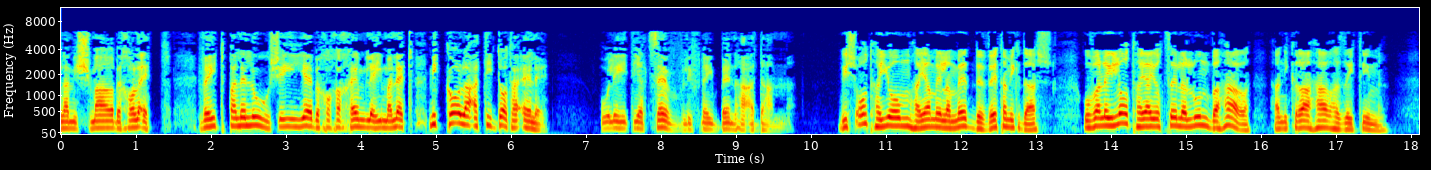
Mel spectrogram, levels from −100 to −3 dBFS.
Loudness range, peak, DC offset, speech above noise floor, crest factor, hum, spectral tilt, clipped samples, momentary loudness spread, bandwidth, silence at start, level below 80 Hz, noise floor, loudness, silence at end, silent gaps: 6 LU; -2 dBFS; under 0.1%; 60 dB; 16 dB; none; -7.5 dB/octave; under 0.1%; 10 LU; 6.6 kHz; 0 s; -56 dBFS; -77 dBFS; -18 LUFS; 0.45 s; none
